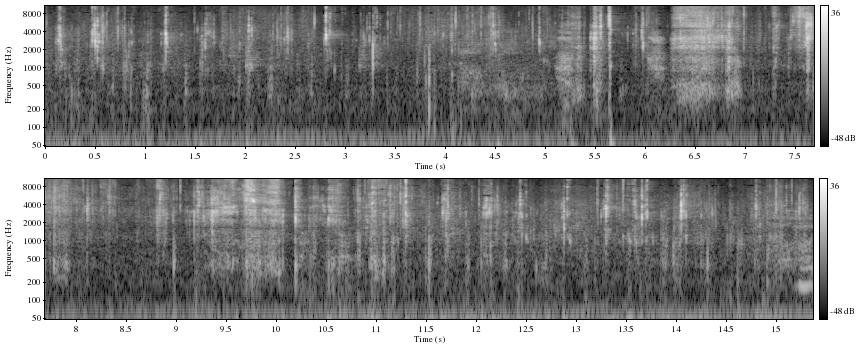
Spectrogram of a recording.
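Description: Close-miked biting and chewing of raw marinated prawns: irregular crunches and crackles of shell giving way between the teeth, with wet chewing.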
